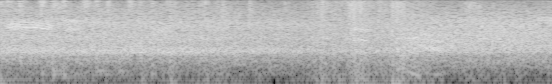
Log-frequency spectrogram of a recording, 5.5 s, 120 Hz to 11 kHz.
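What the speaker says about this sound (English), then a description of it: "Decibels rising as the crowd gets behind this defense on 3rd down." Stadium crowd noise in College Football 25 during a 3rd-down defensive stand, a dense sustained roar of cheering that swells slightly, with a commentator's voice faintly under it.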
